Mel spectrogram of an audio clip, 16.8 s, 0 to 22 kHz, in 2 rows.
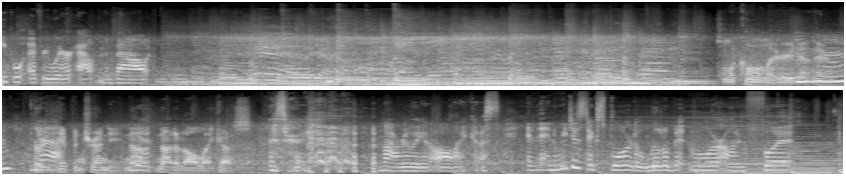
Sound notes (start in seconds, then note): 2.4 live rock music; 11.1 laughs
